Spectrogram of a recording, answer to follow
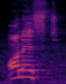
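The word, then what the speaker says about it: honest: কেন এন বসবে, কারণ এই যে এইচ এর উচ্চারণটা হবে কি উজ্জ, উজ্জ মানে এইচ এর উচ্চারণ হবে না, আর এইচ এর উচ্চারণ যেখানে হবে না সেখানে এ বসবে।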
